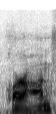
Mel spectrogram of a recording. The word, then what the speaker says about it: Cuarón: Cuarón for Alfonso Roma.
